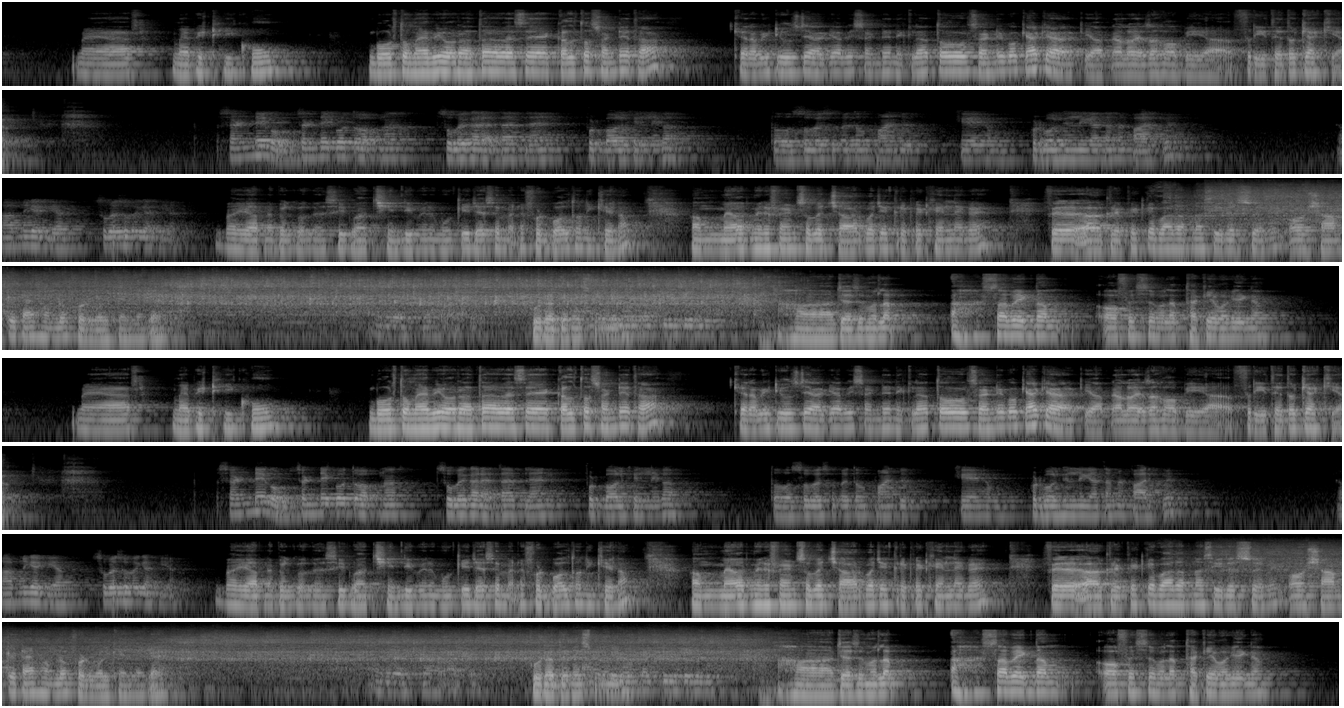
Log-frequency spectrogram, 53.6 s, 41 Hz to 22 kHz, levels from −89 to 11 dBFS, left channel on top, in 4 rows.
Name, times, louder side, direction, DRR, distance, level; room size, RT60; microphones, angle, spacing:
voice 1, 0.7-1.4 1.7-2.8 3.7-6.6 7.3-13.5 14.0-14.3 28.9-41.9 42.8-43.2 45.2-46.5 48.0-49.1 49.7-50.9 51.2-52.8, right 2 dB, 20° right, 8 dB, 0.6 m, -31 dB
voice 2, 15.6-17.4 17.8-18.9 19.2-20.2 21.1-22.5 22.9-23.4 23.7-25.1 26.7-27.4 27.7-28.5 43.9-45.0 46.0-47.3, right 1 dB, 90° right, 3 dB, 1.3 m, -41 dB
Bathtub (filling or washing), 38.3-48.4, left 3 dB, 40° left, 1.6 m, -36 dB
7.3 x 7.2 x 8.0 m, 1.2 s
head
